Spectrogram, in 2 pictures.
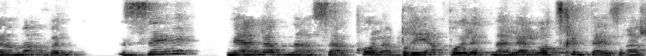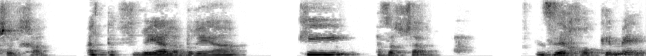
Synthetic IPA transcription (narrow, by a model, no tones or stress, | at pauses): amaːval | ze̞ | me̞alavnaːsako̞labʁiapo̞elet̪mealealo̞t͡sχimt̪aezʁaʃe̞lχa̰ | ʔalt̪afʁialabʁia | kʰiazaχʃa̰v | zeχo̞kemet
